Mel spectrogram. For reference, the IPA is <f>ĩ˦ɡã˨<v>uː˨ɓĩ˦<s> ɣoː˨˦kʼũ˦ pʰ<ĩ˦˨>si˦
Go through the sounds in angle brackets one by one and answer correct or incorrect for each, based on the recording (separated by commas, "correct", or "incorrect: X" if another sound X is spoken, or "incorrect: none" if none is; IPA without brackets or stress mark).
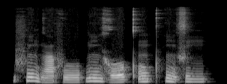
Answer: correct, incorrect: f, incorrect: none, correct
